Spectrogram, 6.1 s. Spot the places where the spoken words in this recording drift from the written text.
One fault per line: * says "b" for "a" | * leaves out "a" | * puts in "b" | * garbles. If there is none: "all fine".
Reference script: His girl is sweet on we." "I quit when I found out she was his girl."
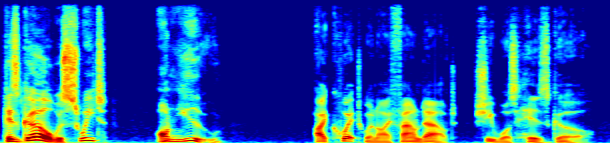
* says "was" for "is"
* says "you" for "we"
